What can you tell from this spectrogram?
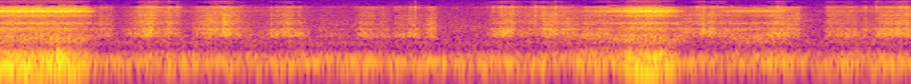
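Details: Sound asleep after getting tired, Miniature Schnauzer Jiji snores. A short raspy snore at the start and a fainter one three seconds later, with soft hissing breaths in between.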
